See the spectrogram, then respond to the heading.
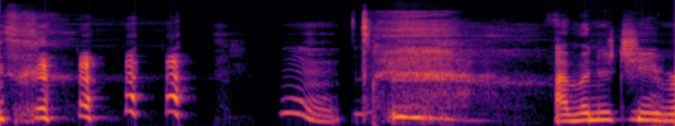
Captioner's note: laughing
